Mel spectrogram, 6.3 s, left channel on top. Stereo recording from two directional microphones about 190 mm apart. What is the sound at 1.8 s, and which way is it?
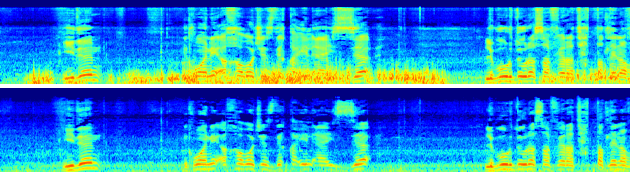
Speech, 25° left (ahead or behind).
